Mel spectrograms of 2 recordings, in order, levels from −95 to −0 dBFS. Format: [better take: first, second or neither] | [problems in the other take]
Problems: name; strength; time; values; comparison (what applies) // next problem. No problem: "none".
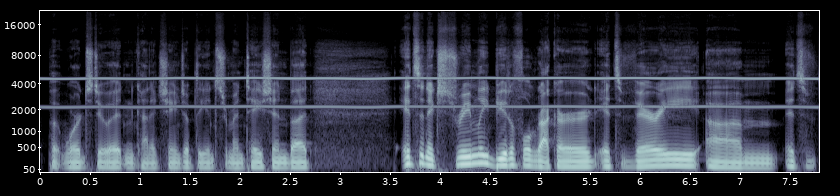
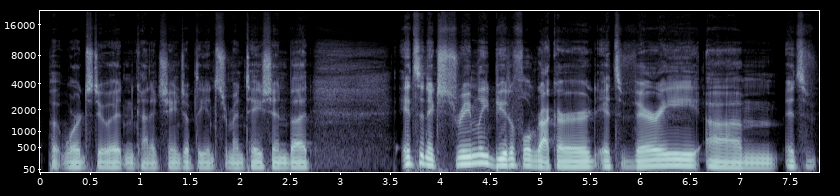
second | high-pitched whine; loud; throughout; 4.5 kHz, 7 dB below the speech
